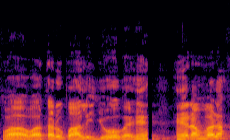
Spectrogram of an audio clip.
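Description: Host: man, quick and fairly high voice, joking phone-vlog chat outdoors with faint ambience. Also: lively intonation, a bit bright. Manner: chatty, joking, addresses viewers as family. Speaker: vlogger host. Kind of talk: casual family travel vlog. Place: outdoors at a temple and village homes.

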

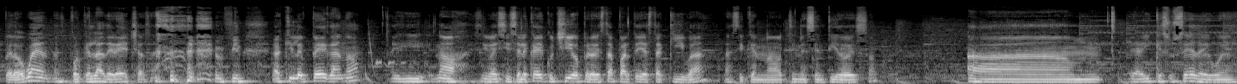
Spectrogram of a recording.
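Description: A man's voice: mid-range voice, normal speed, faint music behind. A young man with a Mexican Spanish accent doing casual, joking gameplay commentary, padded with fillers and tag questions. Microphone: laptop recording.

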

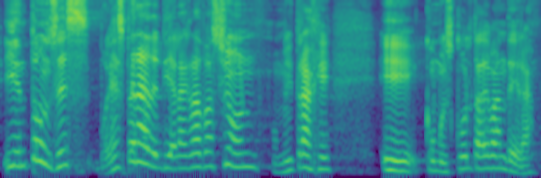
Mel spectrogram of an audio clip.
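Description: A middle-aged man, a pastor preaching a storytelling sermon, animated, acting out the voices he quotes. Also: high voice, normal speed, long reverb tail.

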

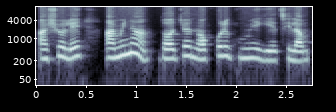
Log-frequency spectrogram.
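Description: A woman's voice: on the high side, fast talker, mellow, no room sound, close to an everyday voice. A woman reading the lines of a scheming young woman who fakes illness, in a whiny tone.

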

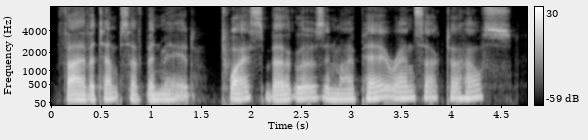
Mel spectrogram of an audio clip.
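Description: A man's voice: mid-range voice, a little slow, gravelly, darkish tone, dry recording, studio quality. A man voicing an anxious, proud young king in a storybook reading, solemn and emphatic. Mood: regretful. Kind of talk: amateur audiobook character reading.

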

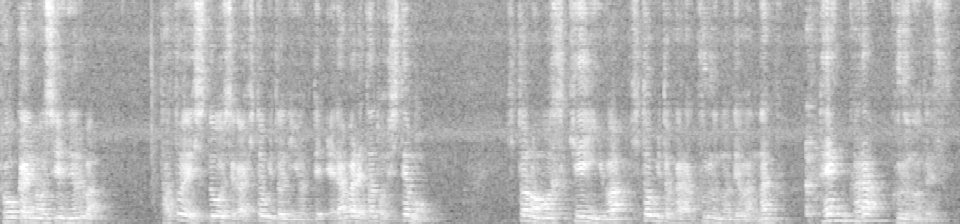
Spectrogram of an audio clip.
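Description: A middle-aged man reading a translation of a sermon aloud in a small chapel, steady with small slips. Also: fairly high pitch, moderate pace, a little hiss or hum. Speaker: interpreter at a Mass. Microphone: stand mic. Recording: echoey chapel, distant mic.

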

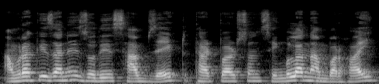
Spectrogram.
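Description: A teacher from Bangladesh explaining textbook answers to students, reading English lines slowly, then translating them and often checking that they follow. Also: medium pitch, darkish tone. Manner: patient, repeats "ঠিক আছে?" to check understanding.

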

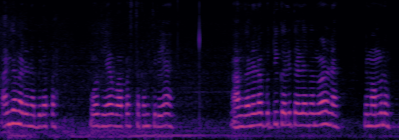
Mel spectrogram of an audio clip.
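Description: Woman playing an older father-in-law, weary, grumbling, mellow voice, quick delivery, rural family drama. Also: medium pitch, flat delivery, slight background noise, lightly acted. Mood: resigned.

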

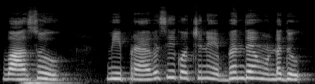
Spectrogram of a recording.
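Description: Meek, soft-spoken old father, slow and humble, read by a woman narrator; story reading. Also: sits high, steady tone, natural voice. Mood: gentle. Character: older father, gentle and humble.

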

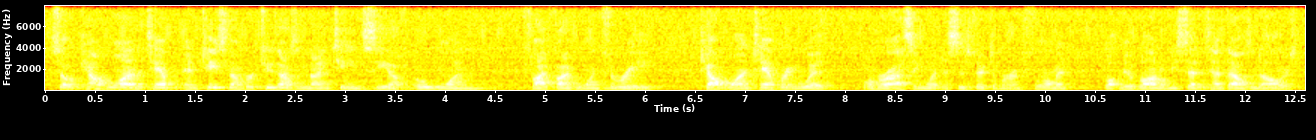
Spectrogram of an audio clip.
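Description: Male judge, mid-pitched, heard on a roomy courtroom recording, calm procedural delivery. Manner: measured, procedural, reads case numbers. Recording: echoey courtroom audio, faint noise.

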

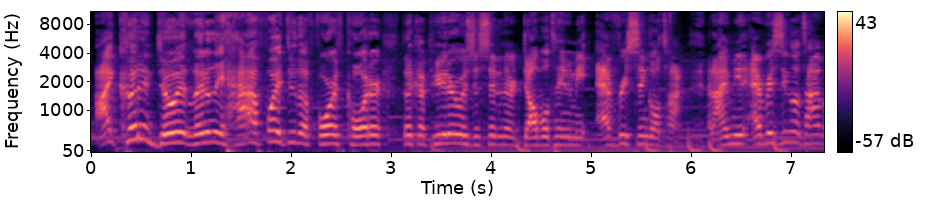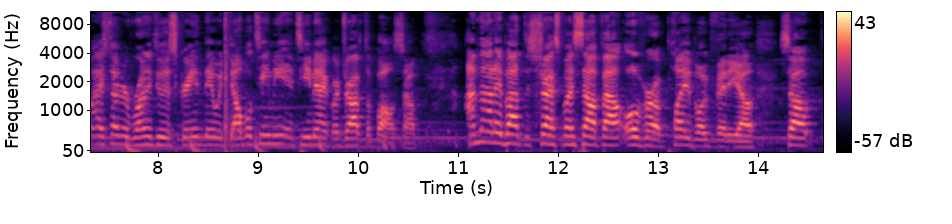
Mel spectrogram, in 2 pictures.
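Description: A man's voice: high-pitched, fast, sharp tone, faint music behind. A young man talking casually through a video game tutorial for his channel, chatty and full of fillers and self-corrections. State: has the hiccups. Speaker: gaming YouTuber. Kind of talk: casual gameplay tutorial commentary.

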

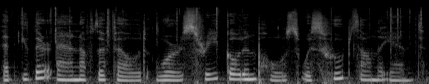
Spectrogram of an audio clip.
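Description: A woman giving a soft, whispered ASMR reading of a storybook. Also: medium pitch, moderate pace, a little hiss or hum, poor audio.

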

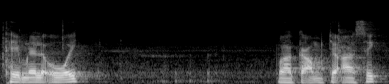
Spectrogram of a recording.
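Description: Low-voiced male chemistry teacher, tinny audio. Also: a little slow, gravelly. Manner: talks while writing, counts aloud, corrects himself mid-step. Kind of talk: lesson at a whiteboard.

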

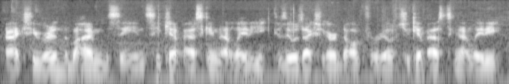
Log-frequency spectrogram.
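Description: A young man chatting in a relaxed way and telling stories while gaming with a friend. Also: deep voice, rapid-fire. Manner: laid-back, chuckling storyteller. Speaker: gaming co-host. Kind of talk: casual gameplay chat.

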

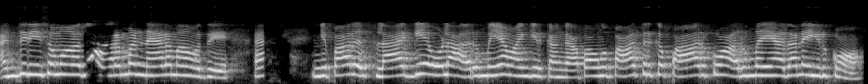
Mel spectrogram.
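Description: A very high, piping cartoon girl, voiced by a woman who flares up fast and scolds in a rapid-fire run of complaints. The sound is muffled and lo-fi, like a cheaply made animation track. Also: steady tone, pushed and bright. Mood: exasperated. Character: hot-tempered young girl, quick to shout. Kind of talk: children's cartoon voice acting.

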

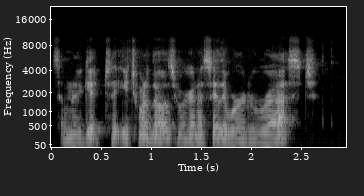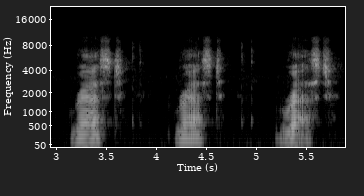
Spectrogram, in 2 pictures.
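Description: A man teaching a beginner trombone lesson, patient and encouraging, counting out loud with his students. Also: lowish voice, steady tone, fast talker, dull audio. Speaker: music teacher.

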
